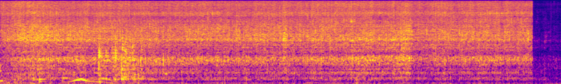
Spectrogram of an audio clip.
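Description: Sponge gourd (patola) sautéing in a pan, hissing and sizzling loudly and steadily, with a few faint clinks early on, until the sound cuts off abruptly near the end.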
